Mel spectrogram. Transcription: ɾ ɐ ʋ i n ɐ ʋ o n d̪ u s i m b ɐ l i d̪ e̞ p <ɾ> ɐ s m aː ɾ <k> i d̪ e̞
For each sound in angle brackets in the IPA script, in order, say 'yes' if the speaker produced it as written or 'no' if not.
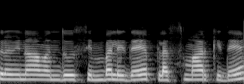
no, yes

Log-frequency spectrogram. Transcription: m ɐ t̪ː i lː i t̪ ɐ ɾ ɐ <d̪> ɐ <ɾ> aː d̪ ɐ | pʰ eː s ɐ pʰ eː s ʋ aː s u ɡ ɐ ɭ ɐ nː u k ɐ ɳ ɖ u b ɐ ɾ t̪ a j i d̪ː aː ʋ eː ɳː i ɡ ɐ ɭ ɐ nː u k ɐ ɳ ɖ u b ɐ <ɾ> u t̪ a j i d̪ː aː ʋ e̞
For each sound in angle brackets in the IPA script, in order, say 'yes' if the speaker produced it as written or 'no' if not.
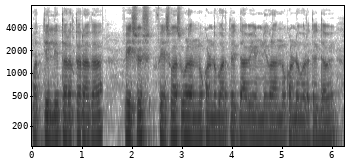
no, yes, yes

